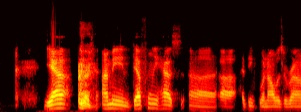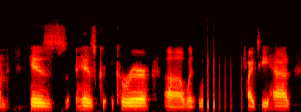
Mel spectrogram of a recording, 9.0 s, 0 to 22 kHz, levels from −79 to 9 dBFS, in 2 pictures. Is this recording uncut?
no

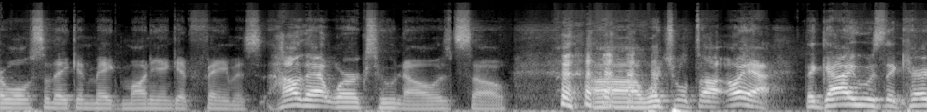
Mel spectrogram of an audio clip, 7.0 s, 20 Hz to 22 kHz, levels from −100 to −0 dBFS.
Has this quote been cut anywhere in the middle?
yes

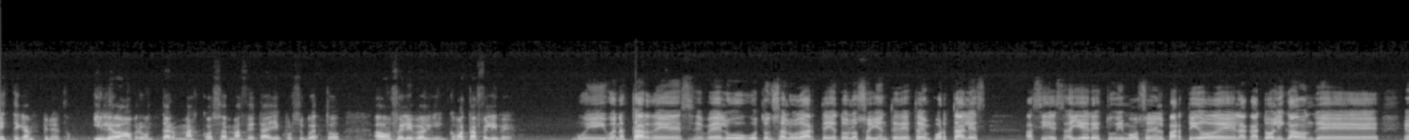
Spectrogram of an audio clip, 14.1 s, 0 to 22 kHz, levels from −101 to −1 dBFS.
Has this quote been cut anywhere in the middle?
no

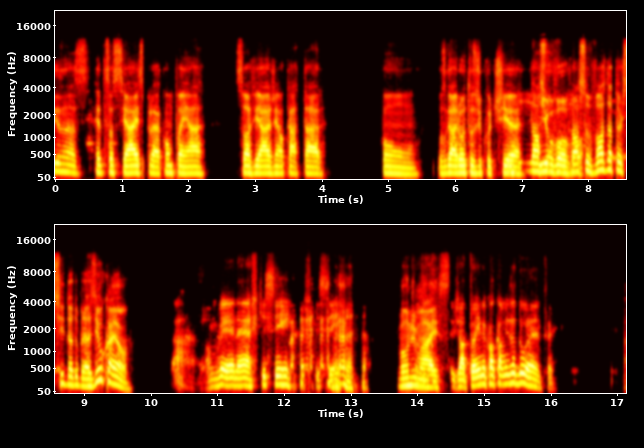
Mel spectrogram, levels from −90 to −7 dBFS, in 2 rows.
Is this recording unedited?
yes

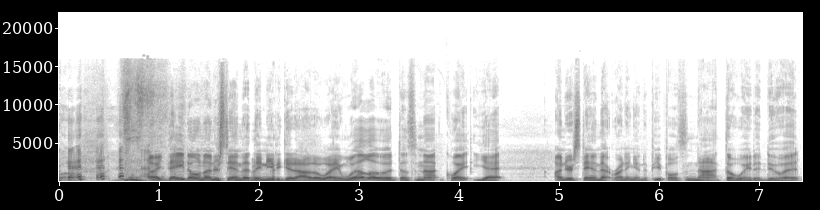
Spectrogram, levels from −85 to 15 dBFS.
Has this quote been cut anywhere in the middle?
no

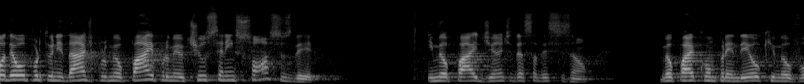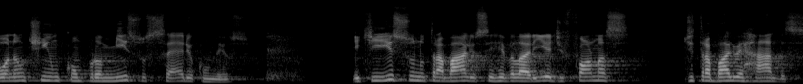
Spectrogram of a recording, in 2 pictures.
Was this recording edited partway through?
no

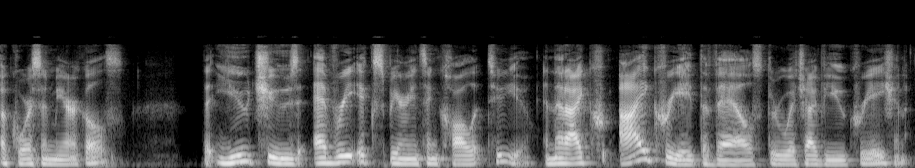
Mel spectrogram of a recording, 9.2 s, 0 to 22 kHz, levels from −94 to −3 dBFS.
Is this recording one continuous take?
no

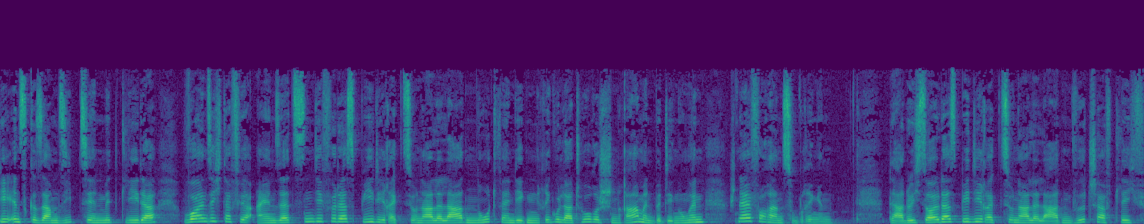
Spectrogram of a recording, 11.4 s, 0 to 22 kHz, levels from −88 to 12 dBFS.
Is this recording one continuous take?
yes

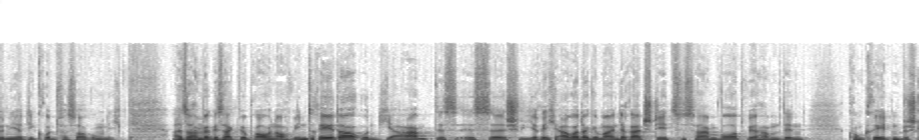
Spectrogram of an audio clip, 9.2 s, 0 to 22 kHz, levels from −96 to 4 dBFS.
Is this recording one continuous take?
yes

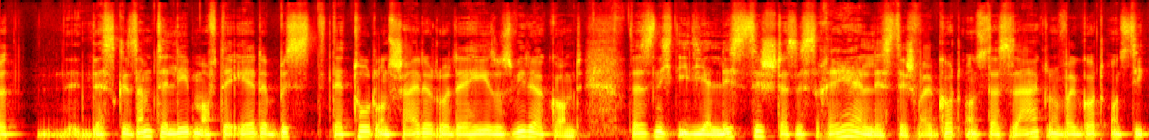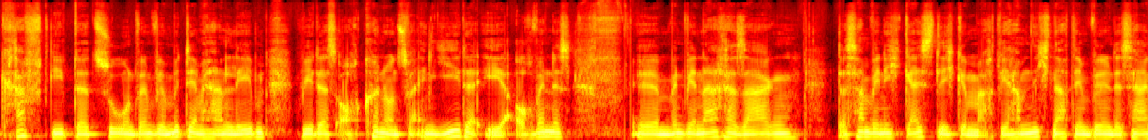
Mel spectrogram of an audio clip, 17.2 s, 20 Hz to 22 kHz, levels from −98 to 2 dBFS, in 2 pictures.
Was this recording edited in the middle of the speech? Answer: no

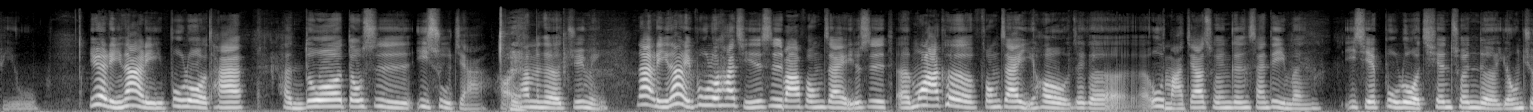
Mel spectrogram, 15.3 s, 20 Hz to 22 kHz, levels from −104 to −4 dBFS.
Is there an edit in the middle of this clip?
yes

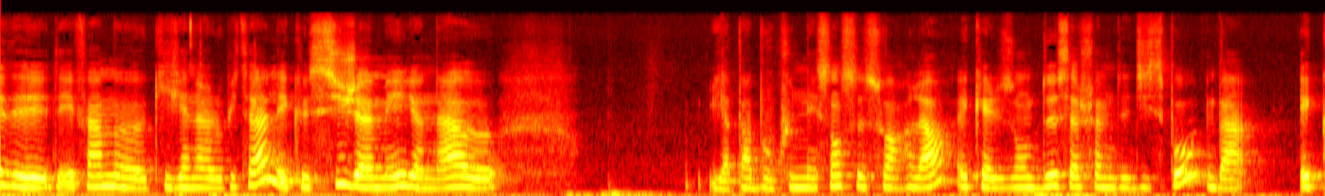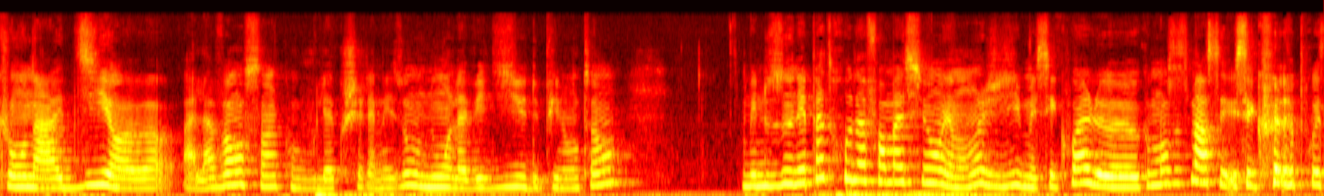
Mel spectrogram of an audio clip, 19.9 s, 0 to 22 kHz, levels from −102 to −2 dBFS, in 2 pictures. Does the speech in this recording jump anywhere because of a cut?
no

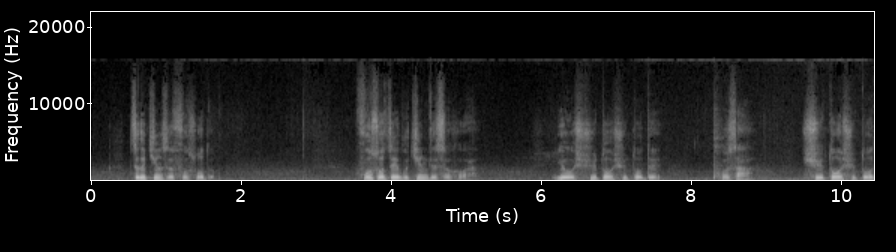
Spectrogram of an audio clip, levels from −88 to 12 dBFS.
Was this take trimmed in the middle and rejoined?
no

